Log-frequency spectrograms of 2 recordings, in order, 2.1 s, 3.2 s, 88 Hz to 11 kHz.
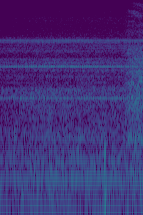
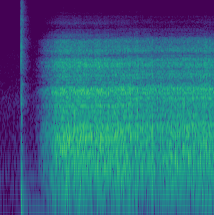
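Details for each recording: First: Pye model 1113 vintage transistor radio switched on: very low volume with a faint steady hum, caused by the driver transistor shorted internally to its metal case and touching the chassis when the amp board was swung down. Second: Pye 1113 vintage radio after insulating the driver transistor from the chassis, which caused the hum: strong steady hiss at high volume with no crackle or cut-outs, plenty of volume, problem sorted.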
